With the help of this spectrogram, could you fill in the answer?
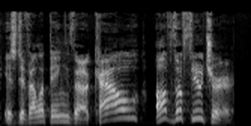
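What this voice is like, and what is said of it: Announcer-style radio voice. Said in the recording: “in my best radio voice”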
